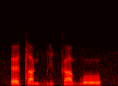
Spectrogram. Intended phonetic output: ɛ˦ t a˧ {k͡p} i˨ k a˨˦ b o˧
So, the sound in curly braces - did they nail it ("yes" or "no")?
no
